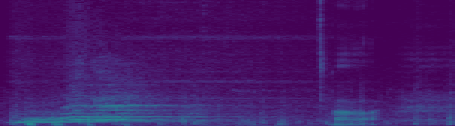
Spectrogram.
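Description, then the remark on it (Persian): A train pulls in at Charing Cross station with a loud, sustained whistle of layered tones over the rhythmic clatter of wheels on track, then a brief hiss and clank as it slows. “خب هاپکینز، این هم ایستگاه چرینگ کراس.”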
